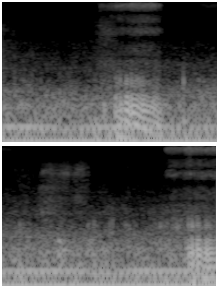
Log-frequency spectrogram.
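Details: Shiba Inu sleeping cuddled up close, snoring heavily; two rough, throaty snore bursts about three and a half seconds apart over a steady low rumble.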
